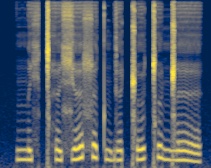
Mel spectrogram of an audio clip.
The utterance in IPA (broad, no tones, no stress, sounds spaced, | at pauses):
n ɛ ç ǀʰ ɛ ɕ ɛ ɬ ɛ t ŋ ɡ ɛ ǁ ɵ ǀ ɵ ŋ͡ǁ ɛ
